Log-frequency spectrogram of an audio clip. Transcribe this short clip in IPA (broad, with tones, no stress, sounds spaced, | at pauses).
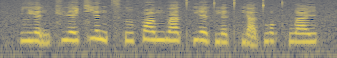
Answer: l j ɛ̰˨˩ n t͡ɕ ɥ ɛ˧˥ t͡ɕ j ɛ˥˩ n t͡sʰ ɹ̩˧˥ p ɑ˥ ʊ̯ m w ä˥ t̪ʰ j ɛ˥˩ t̪ j ɛ˧˥ t̪ʰ j ä̰˨˩ t̪ w ɔ˥˩ kʰ w a˥ ɪ̯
